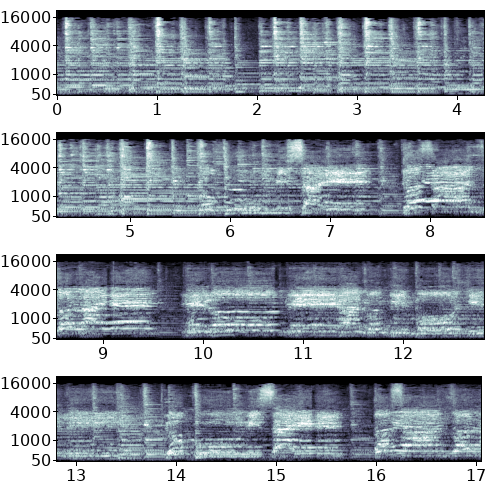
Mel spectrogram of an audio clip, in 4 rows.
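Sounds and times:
choir singing a hymn: 0:05.7 - 0:17.0.

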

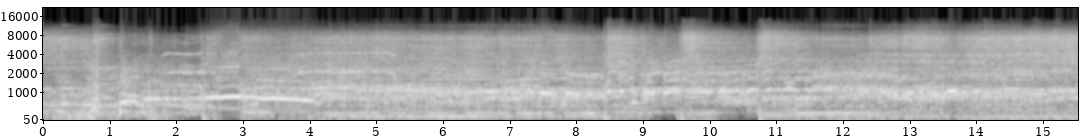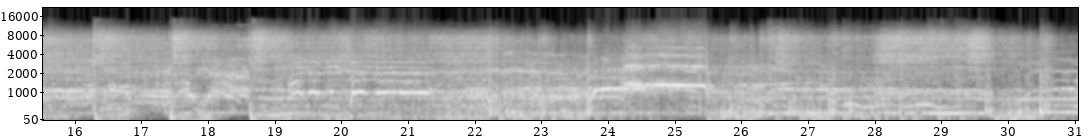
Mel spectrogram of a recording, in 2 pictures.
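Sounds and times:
person singing: 0:00.0 - 0:04.1, 0:27.3 - 0:29.7
crowd yelling and whooping: 0:00.0 - 0:31.0
rock band playing live: 0:00.0 - 0:31.0.

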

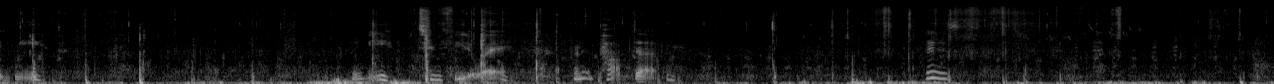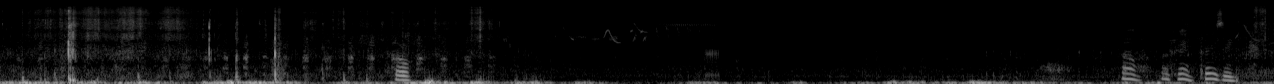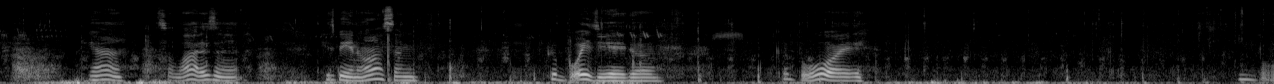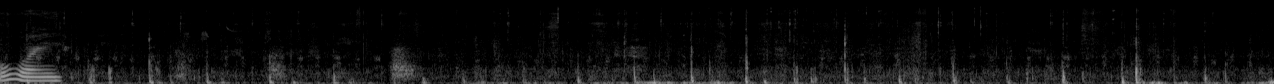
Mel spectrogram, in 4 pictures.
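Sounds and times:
horse hooves soft thuds: 0:00.0 - 0:18.1, 0:21.1 - 0:50.9
wind buffeting microphone: 0:00.0 - 0:19.0, 0:20.6 - 0:50.9.

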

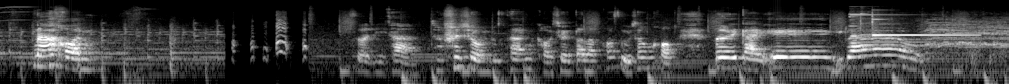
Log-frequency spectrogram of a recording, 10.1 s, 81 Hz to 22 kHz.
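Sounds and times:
background music: 0:00.0 - 0:02.3, 0:03.0 - 0:10.0
chicken clucks: 0:02.3 - 0:03.2
chicken squawk: 0:02.3 - 0:03.2.

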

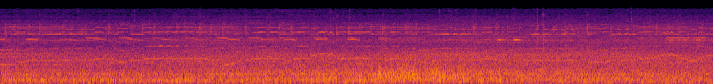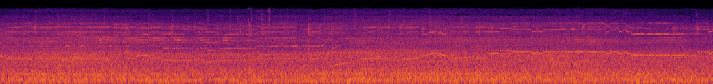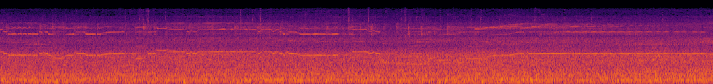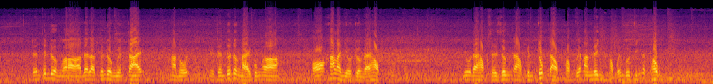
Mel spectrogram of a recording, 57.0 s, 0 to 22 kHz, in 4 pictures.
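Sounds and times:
faint background music: 0:00.0 - 0:57.0
motorbike road noise: 0:00.0 - 0:57.0.

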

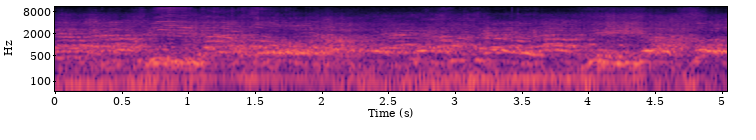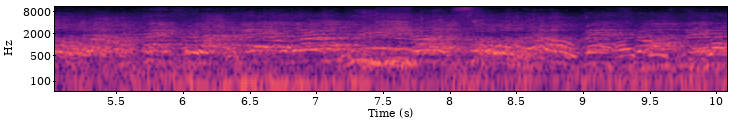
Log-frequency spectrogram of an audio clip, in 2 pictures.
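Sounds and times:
crowd chanting and shouting: 0:00.0 - 0:10.0.

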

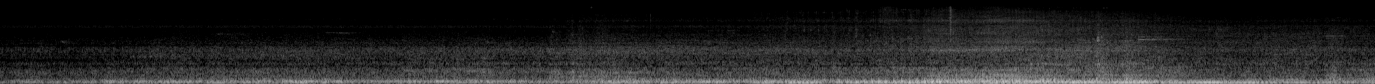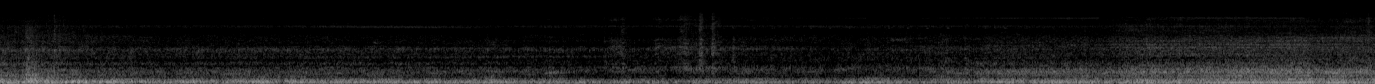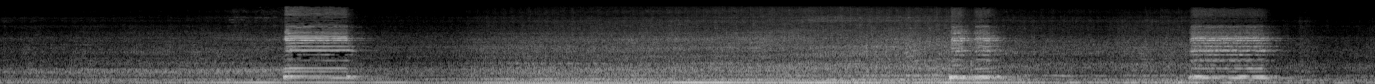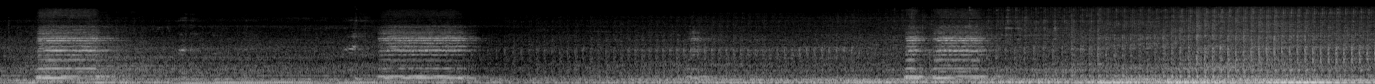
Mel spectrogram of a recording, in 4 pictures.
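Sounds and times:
bus engine approaching: 0:00.0 - 0:55.0
vehicle horn honking: 0:30.3 - 0:31.3, 0:37.0 - 0:37.7, 0:39.4 - 0:40.4, 0:41.6 - 0:42.5, 0:45.0 - 0:46.2, 0:50.3 - 0:51.3
motorcycle engine: 0:45.0 - 0:55.0.

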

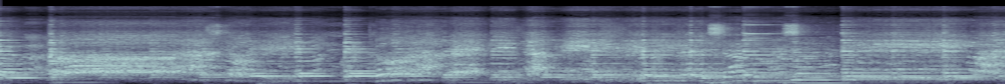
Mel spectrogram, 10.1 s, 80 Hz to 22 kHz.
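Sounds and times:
group singing: 0:00.0 - 0:07.3, 0:08.0 - 0:10.0.

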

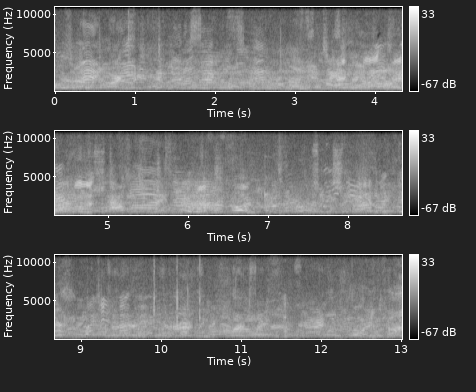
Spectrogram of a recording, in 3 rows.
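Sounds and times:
voices talking and calling out: 0:00.0 - 0:13.0.

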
